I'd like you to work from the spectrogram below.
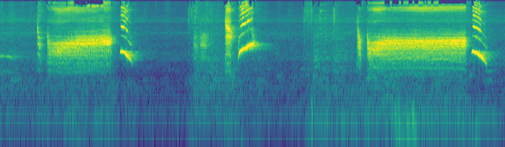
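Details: Common iora song used as a lure to make reluctant birds sing: a few sharp whistled notes, one falling and one rising, broken by long bursts of steady hiss.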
